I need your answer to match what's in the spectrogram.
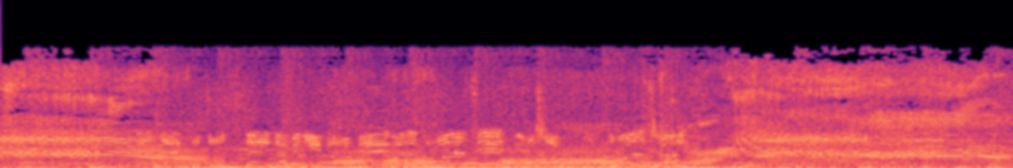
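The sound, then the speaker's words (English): Several children wail and cry loudly and continuously, their high, wavering sobs overlapping against a noisy background of crowd babble, with no break in the distress for the whole stretch. “Who'd want to be at Disneyland? Screaming children.”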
